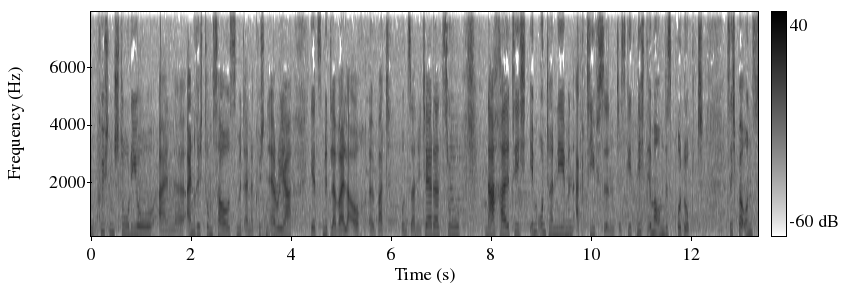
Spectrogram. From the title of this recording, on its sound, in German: Live von der area30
